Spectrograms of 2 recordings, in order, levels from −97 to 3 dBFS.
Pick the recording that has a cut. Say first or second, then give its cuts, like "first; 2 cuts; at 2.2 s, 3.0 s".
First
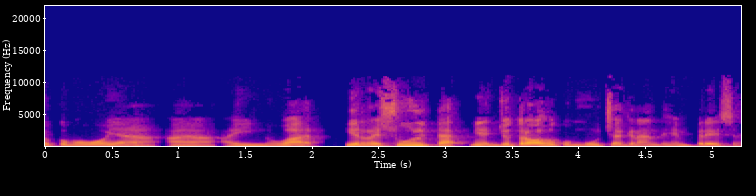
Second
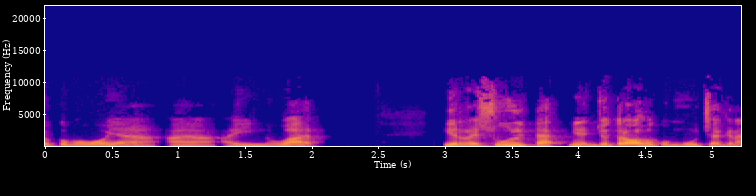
first; 1 cut; at 2.2 s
